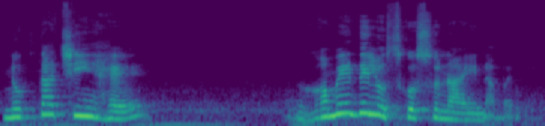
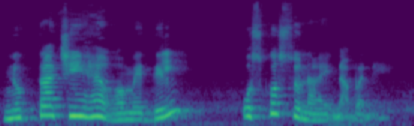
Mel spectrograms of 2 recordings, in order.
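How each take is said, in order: First: The pause comes after 'nuktacheen hai'. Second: The pause comes after 'gham-e-dil'. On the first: The beloved is the critic. The speaker calls it right. "एक comma सही जगह लगाने से उसकी उसका पूरा मतलब ही बदल गया" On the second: The heart's grief is the critic. The speaker calls it wrong. "अक्सर लोग उसे क्या पढ़ते हैं"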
